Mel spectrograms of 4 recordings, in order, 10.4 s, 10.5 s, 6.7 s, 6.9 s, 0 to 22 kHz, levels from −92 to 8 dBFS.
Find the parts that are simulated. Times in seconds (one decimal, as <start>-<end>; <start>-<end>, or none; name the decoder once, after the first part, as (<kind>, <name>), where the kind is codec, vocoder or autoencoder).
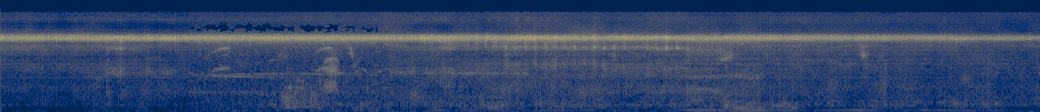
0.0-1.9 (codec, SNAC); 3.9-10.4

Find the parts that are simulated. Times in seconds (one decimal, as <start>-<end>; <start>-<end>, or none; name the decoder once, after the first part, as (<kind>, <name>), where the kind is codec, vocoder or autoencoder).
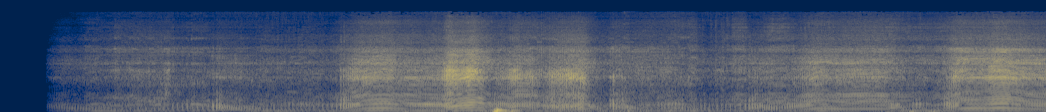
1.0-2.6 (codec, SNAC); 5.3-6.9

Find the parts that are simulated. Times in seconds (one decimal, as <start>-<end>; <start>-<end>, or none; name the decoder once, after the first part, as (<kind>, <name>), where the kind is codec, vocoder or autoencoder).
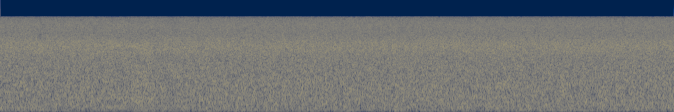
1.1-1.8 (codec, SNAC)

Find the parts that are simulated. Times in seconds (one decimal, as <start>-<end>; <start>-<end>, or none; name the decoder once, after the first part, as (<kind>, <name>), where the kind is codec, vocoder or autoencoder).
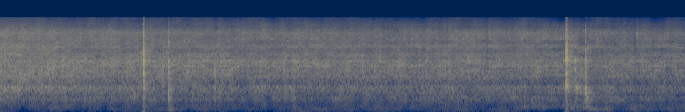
0.0-6.9 (codec, SNAC)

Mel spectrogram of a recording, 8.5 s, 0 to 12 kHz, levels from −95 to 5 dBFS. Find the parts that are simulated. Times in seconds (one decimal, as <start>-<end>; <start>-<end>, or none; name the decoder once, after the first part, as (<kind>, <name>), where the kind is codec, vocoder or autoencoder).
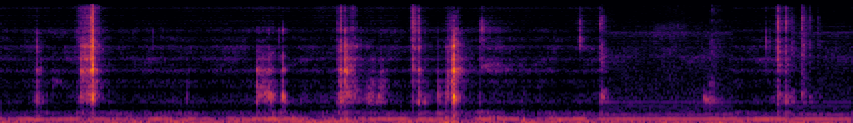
0.0-6.0 (codec, SNAC); 7.3-7.9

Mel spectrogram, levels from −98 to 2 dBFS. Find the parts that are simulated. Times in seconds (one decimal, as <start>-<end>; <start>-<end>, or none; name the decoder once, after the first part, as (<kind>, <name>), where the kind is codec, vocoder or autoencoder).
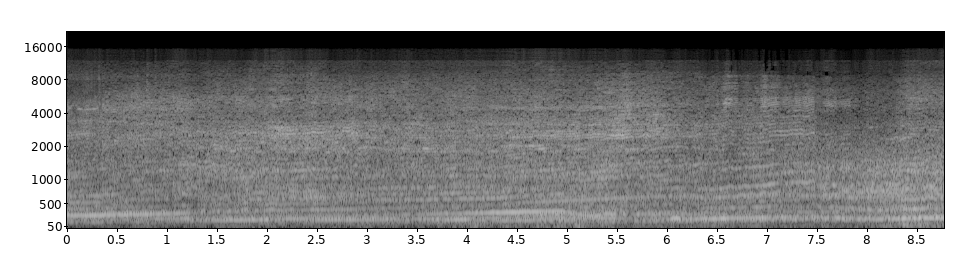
0.5-1.3 (codec, SNAC)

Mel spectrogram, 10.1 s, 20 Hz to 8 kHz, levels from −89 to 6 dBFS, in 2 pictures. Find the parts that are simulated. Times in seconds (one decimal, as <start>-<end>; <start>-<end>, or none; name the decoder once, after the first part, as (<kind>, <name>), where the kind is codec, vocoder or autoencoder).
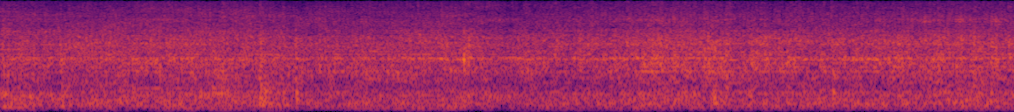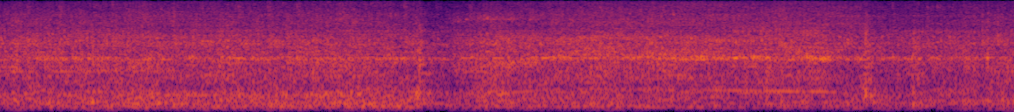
0.0-2.7 (codec, SNAC); 5.5-6.2; 8.3-10.1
